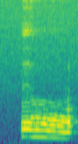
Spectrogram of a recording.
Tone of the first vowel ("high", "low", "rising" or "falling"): falling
